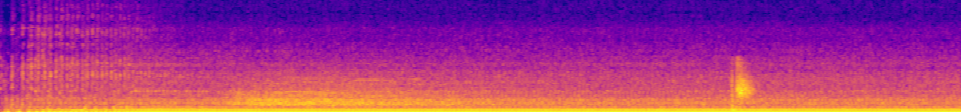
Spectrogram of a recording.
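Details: Lawn-Boy RWD mower, previously water-flooded, first start after carburetor bowl cleaned and refueled: catches on first pull, rises quickly and settles into a steady, even idle with no misses or knocks; runs healthy.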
